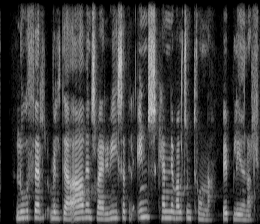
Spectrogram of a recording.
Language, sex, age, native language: Icelandic, female, 30-39, Icelandic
